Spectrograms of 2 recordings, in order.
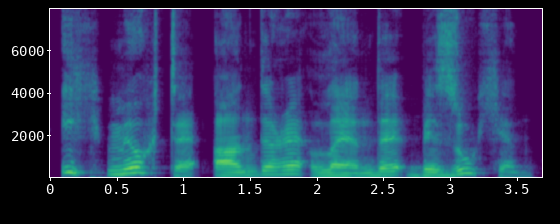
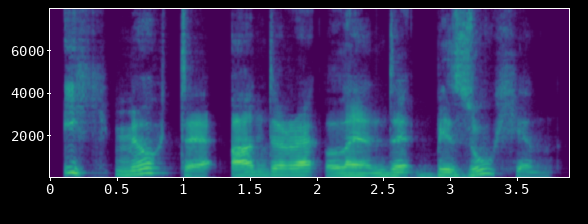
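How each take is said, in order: Both takes have the same delivery.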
